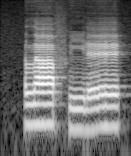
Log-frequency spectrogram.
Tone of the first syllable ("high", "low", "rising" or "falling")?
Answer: high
